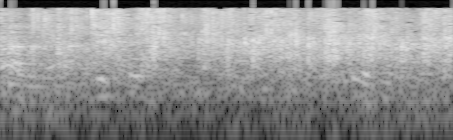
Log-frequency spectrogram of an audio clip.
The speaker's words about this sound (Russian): Спасибо. Это аплодисмент вот как раз вот этому пониманию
